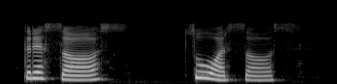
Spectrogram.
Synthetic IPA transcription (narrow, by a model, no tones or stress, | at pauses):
t̪ɾesɑːs | t͡suaɾsɑːs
